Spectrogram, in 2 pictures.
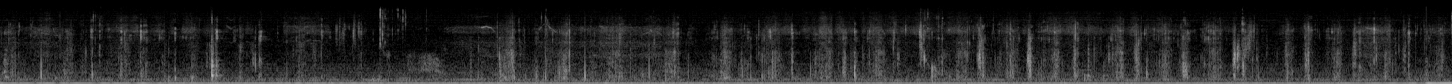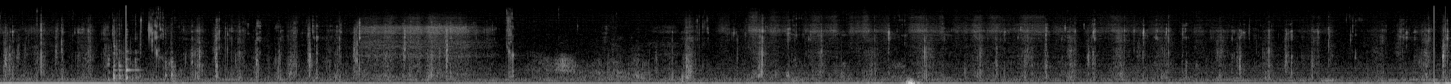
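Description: Close-miked chewing of canned sweet corn kernels: wet mouth clicks and soft crunching, with a metal spoon scraping the steel tray as she scoops. One sharp knock about three-quarters of the way through stands out as the loudest sound.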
